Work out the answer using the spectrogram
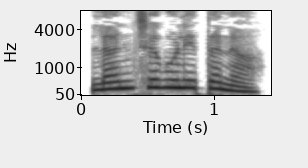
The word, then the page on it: ಲಂಚಗುಳಿತನ: kannada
